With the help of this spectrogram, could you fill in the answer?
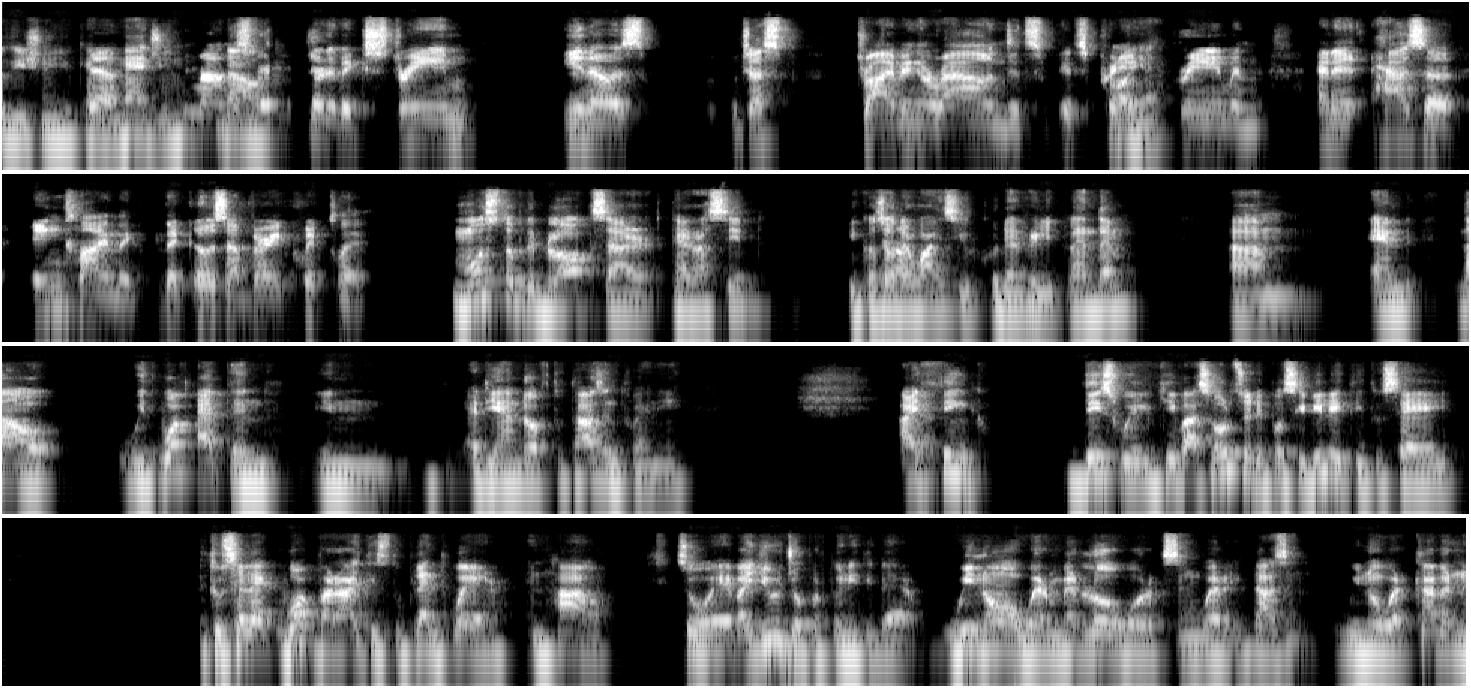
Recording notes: over Zoom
